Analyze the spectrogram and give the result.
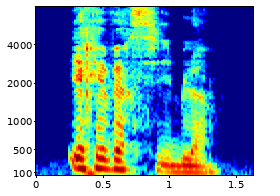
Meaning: irreversible
- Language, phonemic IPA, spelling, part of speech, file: French, /i.ʁe.vɛʁ.sibl/, irréversible, adjective, LL-Q150 (fra)-irréversible.wav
